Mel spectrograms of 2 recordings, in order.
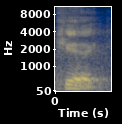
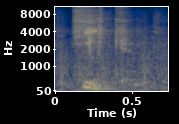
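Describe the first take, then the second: First: It is said flatly, with little energy. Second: It is said with lively, showy energy. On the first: The speaker calls it wrong. "It's just boring" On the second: The speaker calls it right. "with pizzazz"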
